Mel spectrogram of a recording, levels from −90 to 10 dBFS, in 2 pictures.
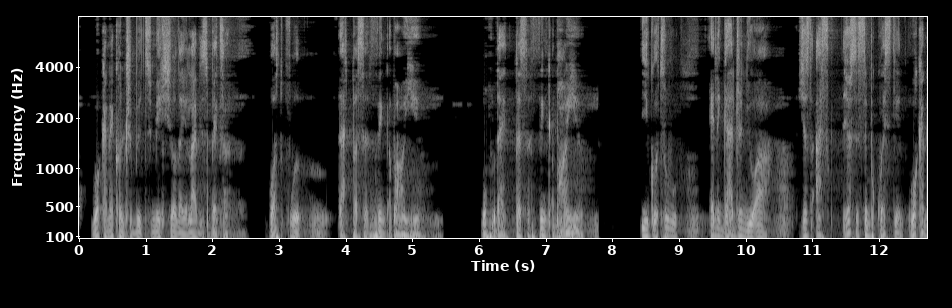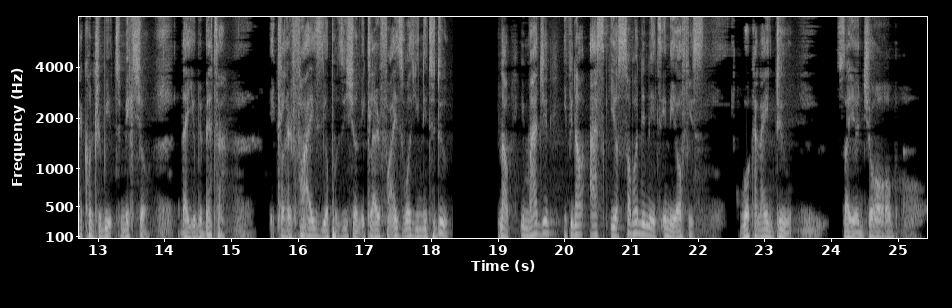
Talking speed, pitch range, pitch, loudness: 185 wpm, 90-125 Hz, 105 Hz, -22 LUFS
